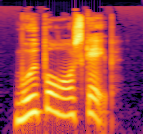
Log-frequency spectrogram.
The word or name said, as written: modborgerskab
